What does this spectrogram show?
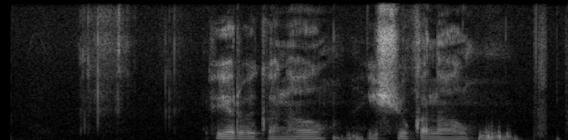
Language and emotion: Russian, neutral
